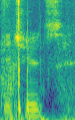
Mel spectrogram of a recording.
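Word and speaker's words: Deschutes: The Chutes.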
